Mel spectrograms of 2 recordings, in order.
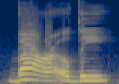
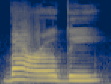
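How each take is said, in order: First: The final vowel is short. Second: The same.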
